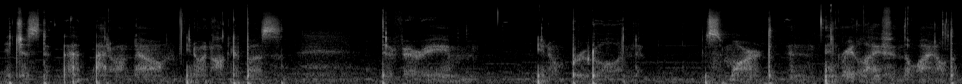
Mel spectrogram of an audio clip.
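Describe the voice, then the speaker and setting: A person whispering unhurried ASMR commentary over gameplay in a breathy, unvoiced voice, musing aloud. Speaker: ASMR game streamer.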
